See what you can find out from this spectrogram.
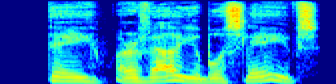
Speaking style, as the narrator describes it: murmured the girl

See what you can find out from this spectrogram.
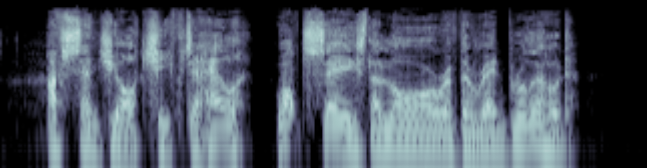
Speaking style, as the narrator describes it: he roared

